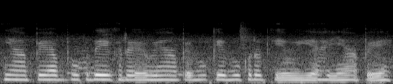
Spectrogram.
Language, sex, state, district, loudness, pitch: Hindi, female, Haryana, Rohtak, -15 LUFS, 215 Hz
